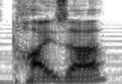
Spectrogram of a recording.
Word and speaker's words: Caesar: characters knowing the pronunciation of Caesar as Kaisar and of course a Caesar awe.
